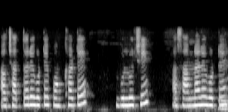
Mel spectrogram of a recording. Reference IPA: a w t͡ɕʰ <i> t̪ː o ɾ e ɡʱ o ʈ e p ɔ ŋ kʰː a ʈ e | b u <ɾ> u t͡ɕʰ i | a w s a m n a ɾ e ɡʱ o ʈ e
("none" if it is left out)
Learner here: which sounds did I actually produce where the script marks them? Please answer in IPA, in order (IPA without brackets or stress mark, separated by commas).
a, l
